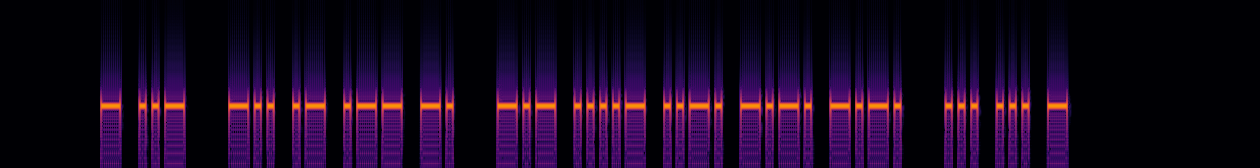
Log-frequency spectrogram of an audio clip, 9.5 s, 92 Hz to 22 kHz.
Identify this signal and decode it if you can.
Morse code, heard as a keyed tone, about 25 wpm, 700 Hz. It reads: TU DAWN K4FCC SST
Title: K1USN SST QSO Practice - 25wpm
